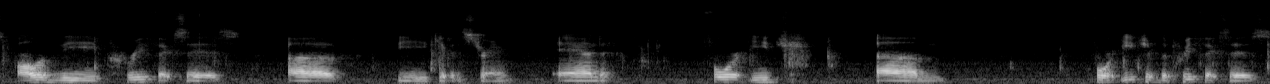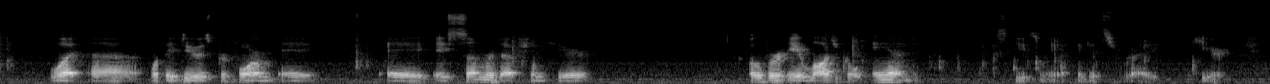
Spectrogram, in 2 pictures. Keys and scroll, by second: 0.7 d, 0.7 BackSpace, 1.1 c, 2.1 x, 3.1 ctrl+b, 3.2 ctrl+b, 4.3 space, 4.5 ctrl+b, 5.8 shift+[, 6.2 space, 6.5 shift+], 11.2 2, 12.0 ctrl+b, 12.1 ctrl+b, 12.3 ctrl+b, 12.7 space, 16.3 shift+=, 17.8 5, 21.4-24.1 typing.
